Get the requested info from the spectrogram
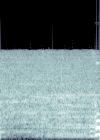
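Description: A man's voice holding a steady, drawn-out hesitation sound, 'uh', between sentences.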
